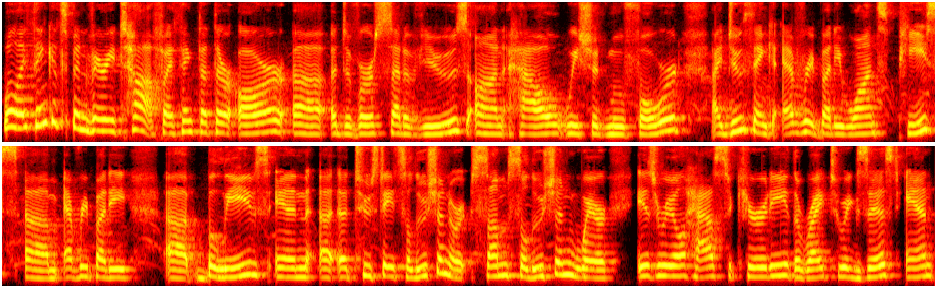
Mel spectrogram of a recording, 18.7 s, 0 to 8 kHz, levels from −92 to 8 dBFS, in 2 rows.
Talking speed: 165 wpm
